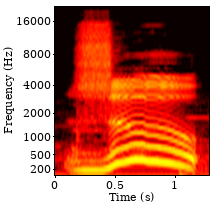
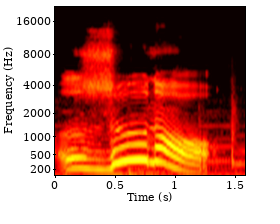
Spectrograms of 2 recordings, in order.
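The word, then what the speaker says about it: 頭脳: Zoo. No. Zuno.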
